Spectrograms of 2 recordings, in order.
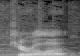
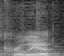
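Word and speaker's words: Kirlia: on this Kerala curlia I always pronounce this Pokemon's name wrong but it kind of sucks because when I was like 13 when this game came out I was gonna announce it Kerala but now that I'm older I know it's curlya but because I got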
